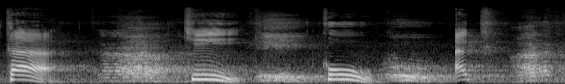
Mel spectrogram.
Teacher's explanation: huruf Kaf ini seperti Huruf ka yang kita biasa kenal namun bedanya itu adalah dia dialirkan nafas tatkala pengucapannya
